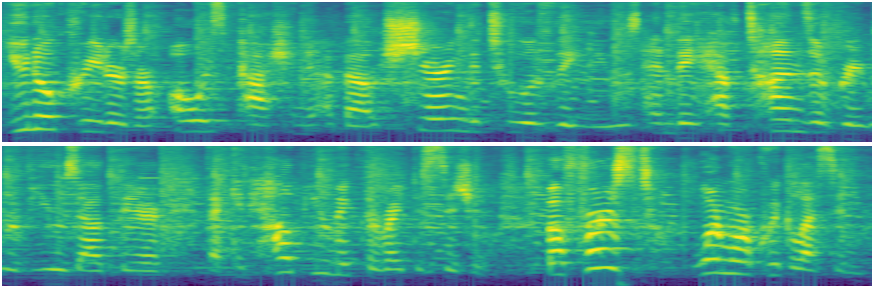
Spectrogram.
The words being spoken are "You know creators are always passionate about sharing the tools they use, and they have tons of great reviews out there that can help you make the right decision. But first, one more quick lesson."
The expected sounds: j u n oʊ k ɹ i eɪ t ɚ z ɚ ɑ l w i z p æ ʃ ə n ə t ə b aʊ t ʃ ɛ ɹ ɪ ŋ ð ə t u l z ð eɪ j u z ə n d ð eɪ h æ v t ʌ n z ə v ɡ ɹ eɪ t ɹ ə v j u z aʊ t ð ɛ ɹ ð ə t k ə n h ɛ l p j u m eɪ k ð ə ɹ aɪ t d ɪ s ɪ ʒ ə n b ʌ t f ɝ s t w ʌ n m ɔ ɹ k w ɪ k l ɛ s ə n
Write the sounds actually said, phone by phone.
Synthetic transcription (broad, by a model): j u n oʊ k ɹ i eɪ t ɚ z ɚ ɑ l w i z p æ ʃ ə n ə t ə b aʊ t ʃ ɛ ɹ ɪ ŋ ð ə t u l z ð eɪ j u z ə n ð eɪ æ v t ʌ n z ə v ɡ ɹ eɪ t ɹ ə v j u z aʊ t ð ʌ ɹ ð ə t k ə n h ɛ l p j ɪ m eɪ k ð ə ɹ aɪ t d ɪ s ɪ ʒ ə n b ʌ t f ɝ s t w ʌ n m ɔ ɹ k w ɪ k l ɛ s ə n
